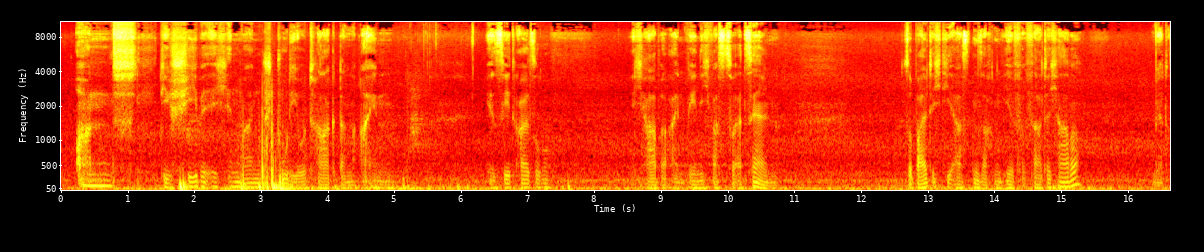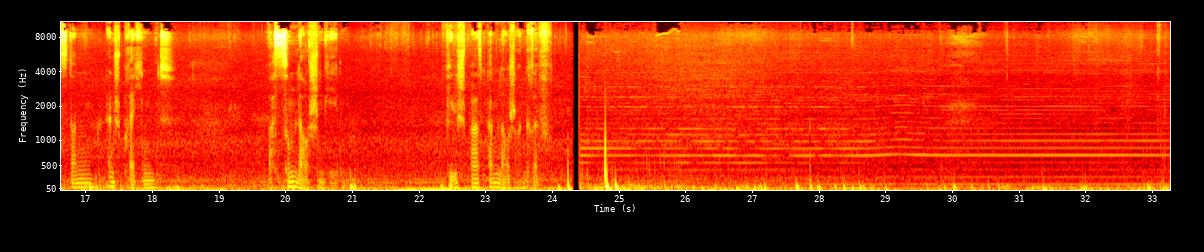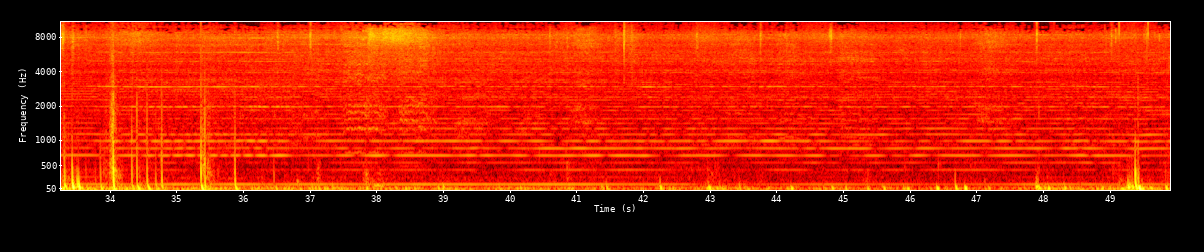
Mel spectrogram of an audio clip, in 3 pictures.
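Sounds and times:
distant leaf blower droning with low motor whine: 0.0s - 49.8s
speech: 0.4s - 5.4s, 6.4s - 7.5s, 8.6s - 10.8s, 12.7s - 15.4s, 16.4s - 18.4s, 19.7s - 21.0s, 22.4s - 24.0s.

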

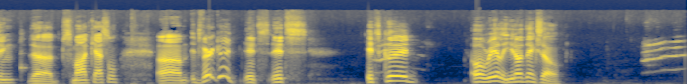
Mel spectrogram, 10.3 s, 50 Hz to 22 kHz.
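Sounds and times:
speech: 0.0s - 4.7s, 5.6s - 6.4s, 7.1s - 8.5s
faint low hum: 0.0s - 10.3s
cat meowing: 9.6s - 10.3s.

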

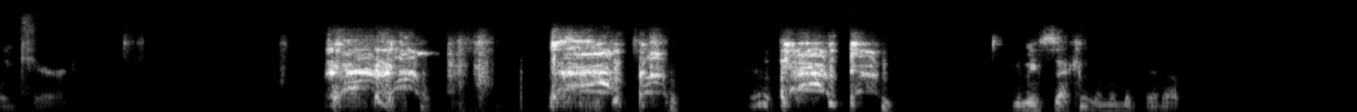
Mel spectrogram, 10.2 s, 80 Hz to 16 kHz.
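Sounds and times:
speech: 0.0s - 1.2s, 2.4s - 6.8s, 7.6s - 9.0s
person coughing harsh wet coughs: 2.4s - 6.8s.

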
